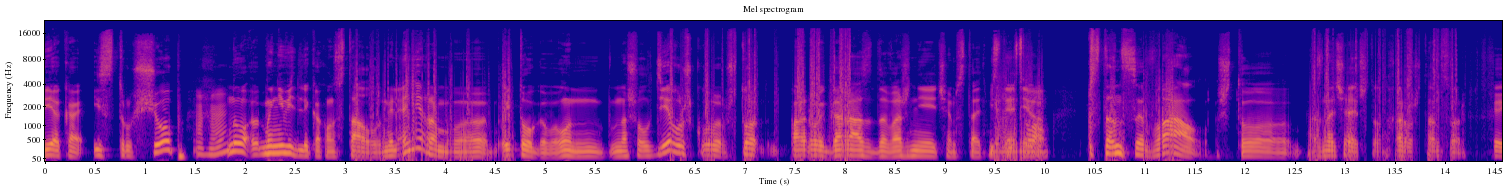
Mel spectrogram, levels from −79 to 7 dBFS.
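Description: Loose connector crackle hits the speech at 2.92–4.72, 6.25–8.05, 9.49–11.29 and 12.65–14.44 s. A worn contact chops the signal. Each burst is an irregular scratchy crackle lasting about 1.8 s.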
